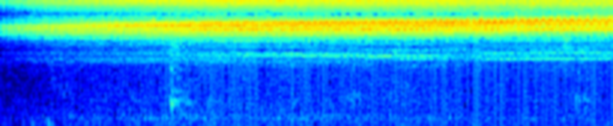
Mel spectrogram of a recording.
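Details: Cicada singing: a loud, shrill, continuous high buzz that swells in the first two seconds, then holds steady with a fine rapid pulsing throughout.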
